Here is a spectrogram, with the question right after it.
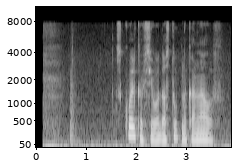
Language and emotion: Russian, neutral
